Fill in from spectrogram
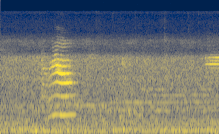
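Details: A pet parrot, possibly an Indian ringneck, gives a single brief, nasal, speech-like word that rises then falls, over a faint background hum; it talks in Hindi/Urdu, repeating "Mitthu".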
